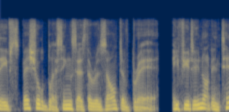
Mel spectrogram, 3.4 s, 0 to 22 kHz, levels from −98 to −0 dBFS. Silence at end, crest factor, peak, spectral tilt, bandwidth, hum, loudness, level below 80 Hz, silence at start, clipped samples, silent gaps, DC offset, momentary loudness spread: 0 s; 14 dB; -6 dBFS; -5.5 dB/octave; 11 kHz; none; -20 LUFS; -46 dBFS; 0 s; under 0.1%; 2.40-2.58 s; under 0.1%; 6 LU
